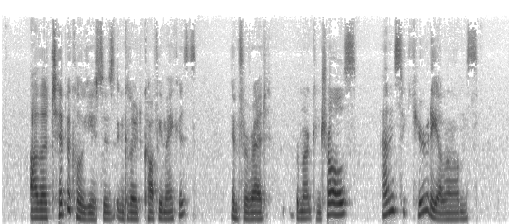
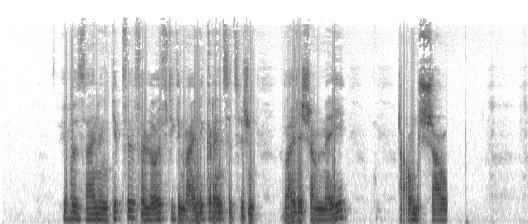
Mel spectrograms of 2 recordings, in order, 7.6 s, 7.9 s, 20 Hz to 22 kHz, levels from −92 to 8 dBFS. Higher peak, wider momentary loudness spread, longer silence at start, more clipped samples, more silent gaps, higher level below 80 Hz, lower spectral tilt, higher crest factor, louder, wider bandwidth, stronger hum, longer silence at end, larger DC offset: about the same, -2 dBFS vs 0 dBFS; first, 12 LU vs 8 LU; second, 0.45 s vs 0.95 s; neither; neither; second, -60 dBFS vs -38 dBFS; about the same, -5 dB/octave vs -5.5 dB/octave; about the same, 16 dB vs 18 dB; about the same, -17 LUFS vs -18 LUFS; about the same, 16 kHz vs 15.5 kHz; neither; second, 0.5 s vs 1.2 s; neither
